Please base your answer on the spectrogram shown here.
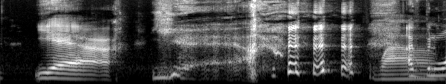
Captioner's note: laughs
